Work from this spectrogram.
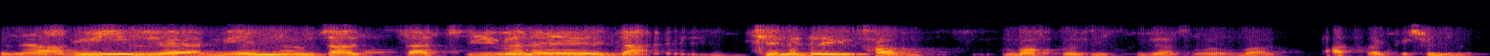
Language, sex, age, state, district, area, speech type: Bengali, male, 18-30, West Bengal, Bankura, urban, conversation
